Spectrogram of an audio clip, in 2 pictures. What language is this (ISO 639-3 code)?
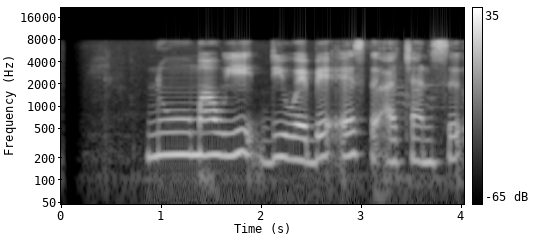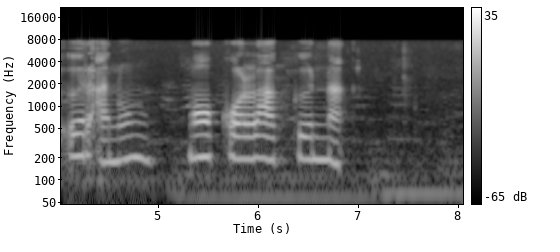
sun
